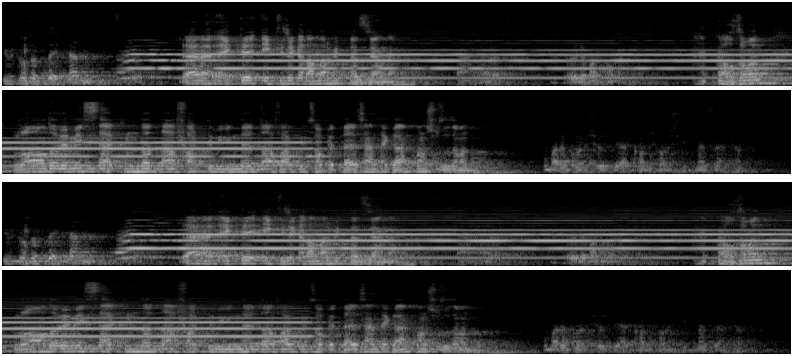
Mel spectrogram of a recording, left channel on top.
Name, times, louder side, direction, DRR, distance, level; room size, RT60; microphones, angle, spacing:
voice 1, 0.0-1.5 4.5-5.0 5.5-6.6 13.3-15.3, left 2 dB, 45° left, 1 dB, 1.1 m, -37 dB
Wind instrument woodwind instrument, 1.1-11.0, right 2 dB, 50° right, 1.1 m, -26 dB
voice 2, 1.8-4.0 6.9-12.6, left 1 dB, 75° left, 1 dB, 1.3 m, -28 dB
18.5 x 16.5 x 2.3 m, 1.4 s
head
